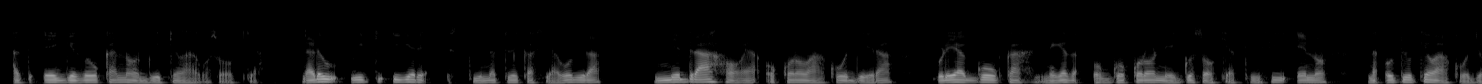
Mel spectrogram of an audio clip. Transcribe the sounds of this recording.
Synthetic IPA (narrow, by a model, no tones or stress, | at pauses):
ateeɡeðokanɔdwekɛwa̰ɣo̰sɔ̰kia̰ | nʔaɾeuwikiiɣeɾestinatwekasja̰ɣoðiɾa | nedahɔja̰ʔo̰kɔɾɔwakod͡ʒeɾa | oɾeaɡokaneɣɛðaoɡokɔɾɔneɡosɔkea̰tʰifienɔ | naʔotwekɛwakod͡ʒɔ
